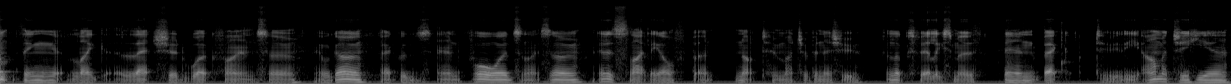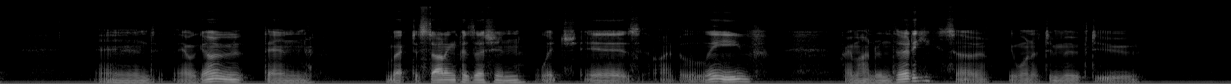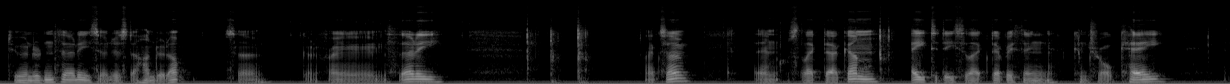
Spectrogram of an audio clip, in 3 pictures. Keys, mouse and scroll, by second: 2.6-4.5 drag, 10.0-13.3 drag, 13.3 middle click, 13.9-15.2 drag, 22.3-24.4 drag, 27.9-30.8 drag, 32.1 click, 32.8 middle click, 33.8 a, 36.3 ctrl+k.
